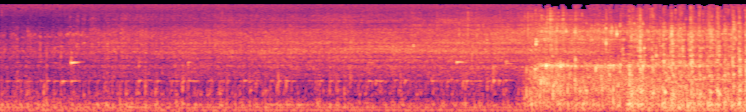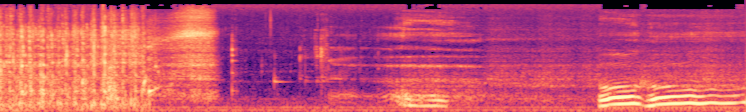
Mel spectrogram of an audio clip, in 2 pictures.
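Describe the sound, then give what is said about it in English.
A packed bong is lit with a lighter and smoked: it bubbles and gurgles steadily for about three seconds after a quiet stretch, then stops with a sharp click, followed by a few short voiced exhales and a louder vocal sound at the end. “But with that being said, I have a bong packed right here”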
